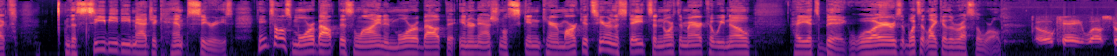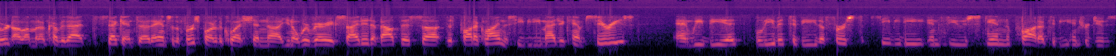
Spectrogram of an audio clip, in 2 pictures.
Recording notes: called in to SmallCapVoice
